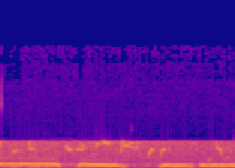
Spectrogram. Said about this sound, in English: A wood pigeon has this call.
